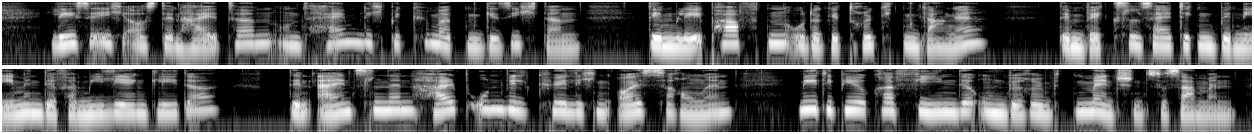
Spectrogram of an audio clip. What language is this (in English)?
German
